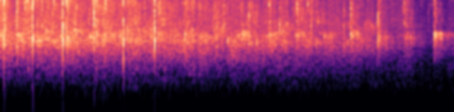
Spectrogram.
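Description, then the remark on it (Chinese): Sustained applause from a sizable audience, a dense wash of clapping with a few sharper individual claps standing out, steady throughout before tapering slightly at the end; the warmest applause given to small group leaders and district pastors standing up to be thanked. “我们请我们所有的小组长还有区牧也站起来，来来，不要客气，我们小组长区牧一起站起来，我们给他们最热烈的掌声，哈利路亚，谢谢你们。”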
